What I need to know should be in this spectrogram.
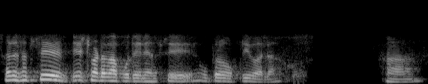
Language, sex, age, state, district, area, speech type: Hindi, male, 30-45, Madhya Pradesh, Ujjain, rural, conversation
